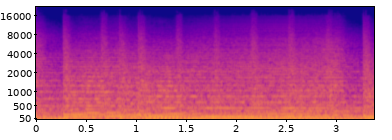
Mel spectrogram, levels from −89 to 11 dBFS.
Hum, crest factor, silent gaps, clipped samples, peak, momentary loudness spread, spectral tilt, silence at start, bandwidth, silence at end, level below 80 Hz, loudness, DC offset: none; 12 dB; none; under 0.1%; -2 dBFS; 2 LU; -6.5 dB/octave; 0 s; 13.5 kHz; 0 s; -20 dBFS; -16 LUFS; 0.5%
